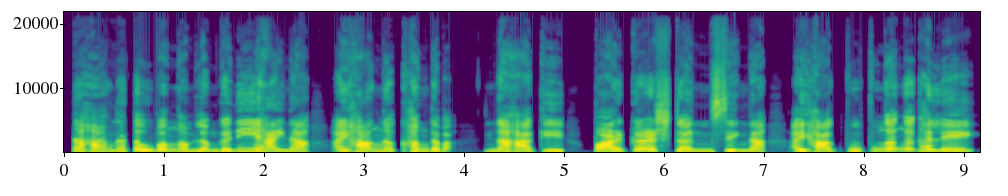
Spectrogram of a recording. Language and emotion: Manipuri, surprised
